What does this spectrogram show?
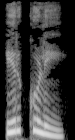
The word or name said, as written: ಇರಕಳಿ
